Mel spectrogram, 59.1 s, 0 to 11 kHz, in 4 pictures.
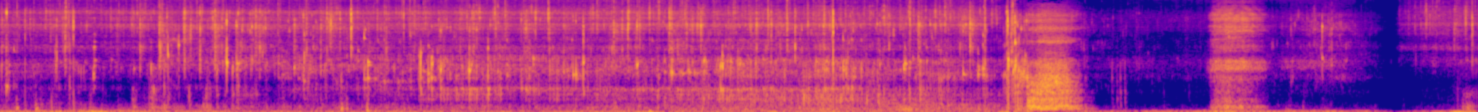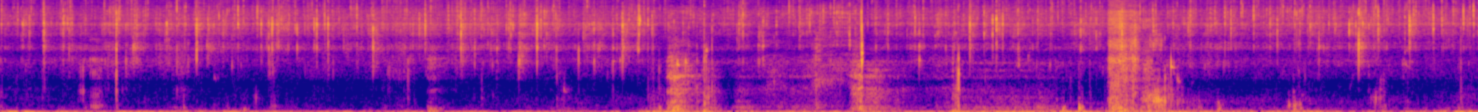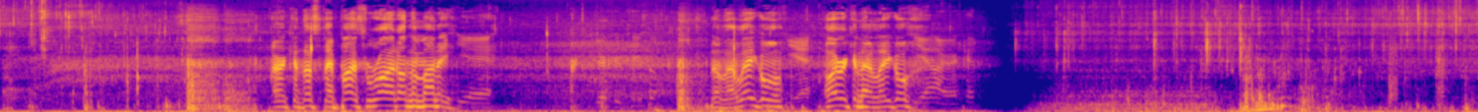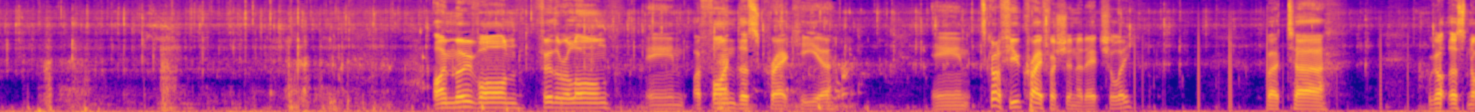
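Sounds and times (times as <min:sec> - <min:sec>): underwater wash: 0:00.0 - 0:38.4, 0:39.6 - 0:59.0.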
